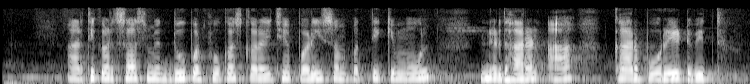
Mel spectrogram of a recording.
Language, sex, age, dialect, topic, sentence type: Magahi, female, 36-40, Western, banking, statement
